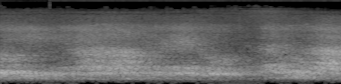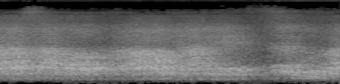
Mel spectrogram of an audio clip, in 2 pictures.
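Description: Many voices reciting together in unison, a blended group chant that rises and falls in waves every second or so.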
